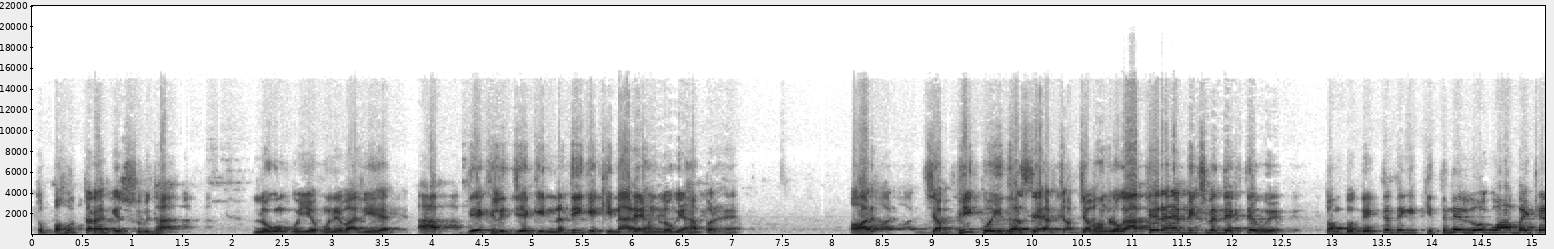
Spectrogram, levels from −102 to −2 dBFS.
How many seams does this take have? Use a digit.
1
